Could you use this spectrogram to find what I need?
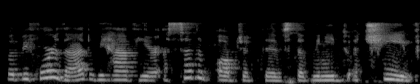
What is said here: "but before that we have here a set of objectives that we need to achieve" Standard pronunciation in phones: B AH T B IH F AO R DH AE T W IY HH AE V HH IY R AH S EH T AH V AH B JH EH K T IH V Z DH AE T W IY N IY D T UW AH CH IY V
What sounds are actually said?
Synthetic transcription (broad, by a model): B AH T B IH F AO R DH AE T W IY HH AE V HH IY R AH S EH T AH V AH B JH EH K T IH V S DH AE T W IY N IY D T UW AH CH IY V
